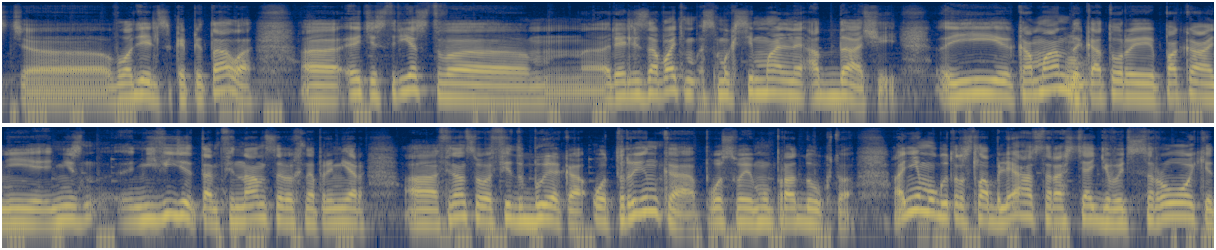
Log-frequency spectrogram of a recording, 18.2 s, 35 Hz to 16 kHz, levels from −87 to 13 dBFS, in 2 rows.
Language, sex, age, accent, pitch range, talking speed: Russian, male, 20-39, native, 125-150 Hz, 100 wpm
